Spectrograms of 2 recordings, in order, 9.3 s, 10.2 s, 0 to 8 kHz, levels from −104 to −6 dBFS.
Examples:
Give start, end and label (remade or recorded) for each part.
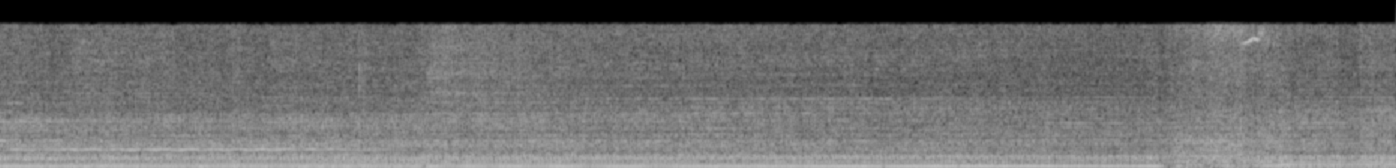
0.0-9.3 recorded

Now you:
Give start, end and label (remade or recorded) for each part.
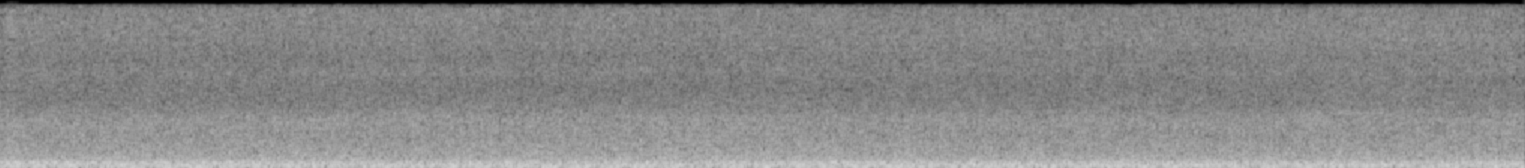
0.0-8.2 recorded; 8.2-8.9 remade; 8.9-10.2 recorded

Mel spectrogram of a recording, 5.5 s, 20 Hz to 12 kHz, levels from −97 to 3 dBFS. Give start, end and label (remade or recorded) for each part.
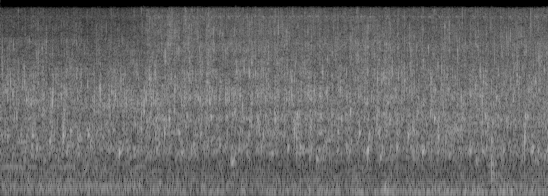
0.0-5.5 recorded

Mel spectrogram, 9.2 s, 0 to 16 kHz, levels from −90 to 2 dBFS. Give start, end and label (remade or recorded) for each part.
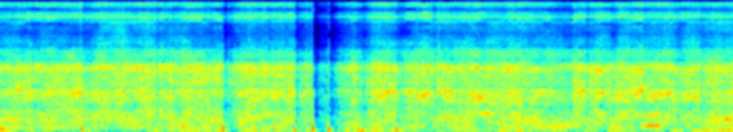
0.0-3.0 remade; 3.0-4.4 recorded; 4.4-9.2 remade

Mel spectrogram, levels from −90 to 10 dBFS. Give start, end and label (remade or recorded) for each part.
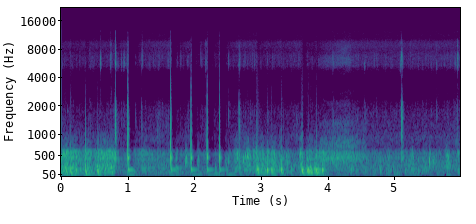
0.0-6.0 recorded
